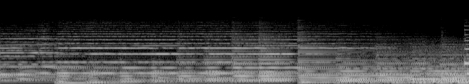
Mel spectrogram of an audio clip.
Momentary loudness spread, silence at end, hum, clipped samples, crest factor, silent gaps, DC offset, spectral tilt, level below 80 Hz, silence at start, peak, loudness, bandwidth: 4 LU; 0 s; none; under 0.1%; 16 dB; none; under 0.1%; -7 dB/octave; -38 dBFS; 0 s; -6 dBFS; -22 LUFS; 9.6 kHz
